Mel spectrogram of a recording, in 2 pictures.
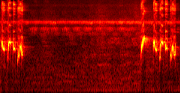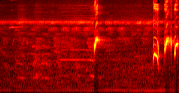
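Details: Red-whiskered bulbul in morning competitive song, long twisting double voice: short, loud warbled phrases of three to five fluty notes roughly every two to three seconds, with a constant high-pitched hum and faint background birds.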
